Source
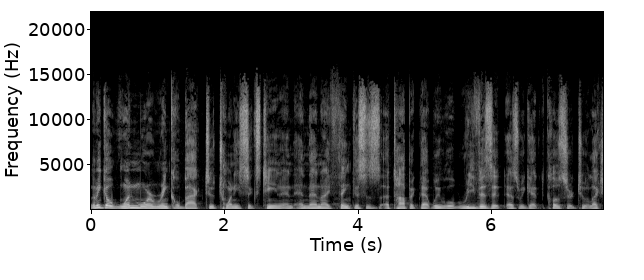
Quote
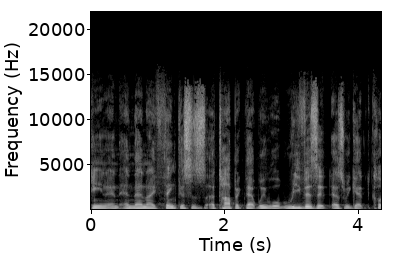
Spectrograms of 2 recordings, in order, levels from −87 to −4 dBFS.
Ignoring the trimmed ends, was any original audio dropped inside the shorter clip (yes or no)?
no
